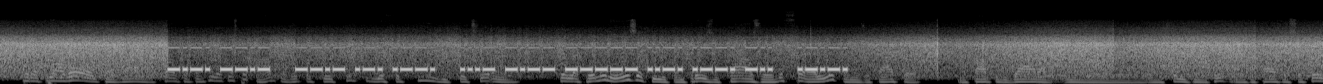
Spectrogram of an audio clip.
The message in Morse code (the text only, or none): CQ QRP VY0FPD <AR>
